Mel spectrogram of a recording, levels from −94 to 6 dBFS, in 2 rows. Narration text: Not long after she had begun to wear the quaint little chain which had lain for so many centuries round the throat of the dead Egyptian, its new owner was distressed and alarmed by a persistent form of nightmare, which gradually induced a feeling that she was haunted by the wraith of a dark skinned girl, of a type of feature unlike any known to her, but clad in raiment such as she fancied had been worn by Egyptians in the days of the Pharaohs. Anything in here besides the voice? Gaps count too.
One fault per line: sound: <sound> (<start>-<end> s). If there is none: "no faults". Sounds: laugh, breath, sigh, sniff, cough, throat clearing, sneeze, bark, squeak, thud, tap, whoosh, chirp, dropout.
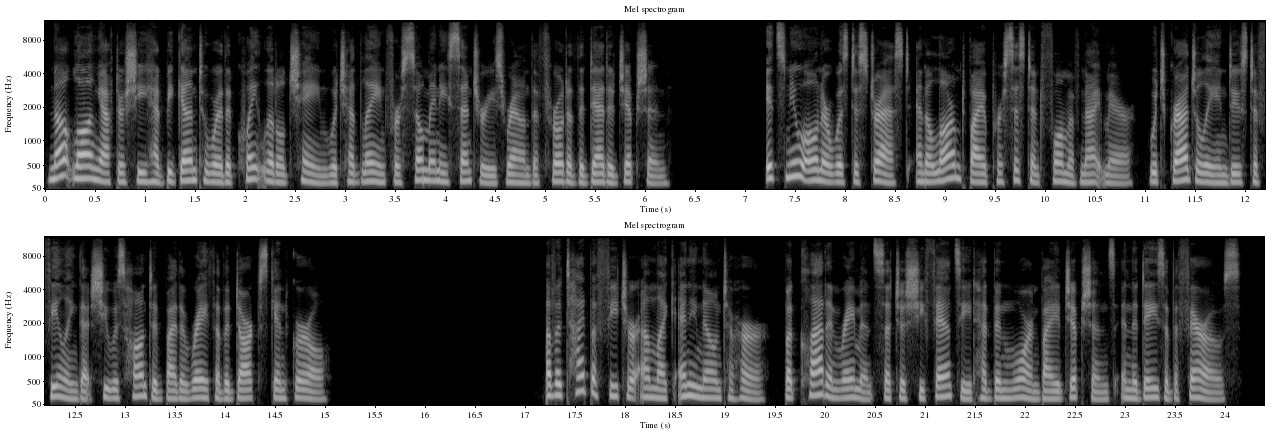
no faults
